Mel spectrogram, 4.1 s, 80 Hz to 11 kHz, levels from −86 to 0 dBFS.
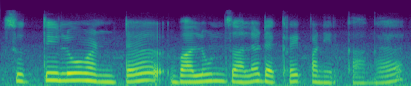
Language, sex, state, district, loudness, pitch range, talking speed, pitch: Tamil, female, Tamil Nadu, Chennai, -16 LUFS, 195-225 Hz, 85 wpm, 205 Hz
